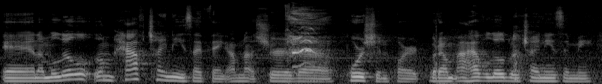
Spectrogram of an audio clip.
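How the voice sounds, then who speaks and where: Over heavy background noise, a low-pitched woman speaks a little fast. She's a Jakarta-born podcast co-host in her late twenties, keeping the casual chat informal and agreeable while hedging slightly.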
